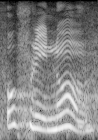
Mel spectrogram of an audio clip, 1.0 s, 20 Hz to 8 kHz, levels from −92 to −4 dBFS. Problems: none marked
